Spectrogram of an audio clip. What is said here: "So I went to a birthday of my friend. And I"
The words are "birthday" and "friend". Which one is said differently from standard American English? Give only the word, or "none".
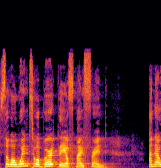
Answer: birthday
